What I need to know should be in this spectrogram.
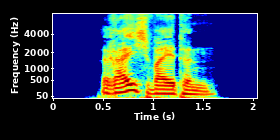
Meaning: plural of Reichweite
- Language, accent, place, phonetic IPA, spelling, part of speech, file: German, Germany, Berlin, [ˈʁaɪ̯çˌvaɪ̯tn̩], Reichweiten, noun, De-Reichweiten.ogg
